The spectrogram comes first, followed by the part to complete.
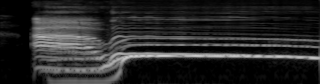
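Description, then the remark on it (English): Several people howl together in imitation of wolves, a loud chorus that starts with a rough, noisy burst and then rises into a long, sustained, wavering howl. “if he would howl out with us for this very special episode.”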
